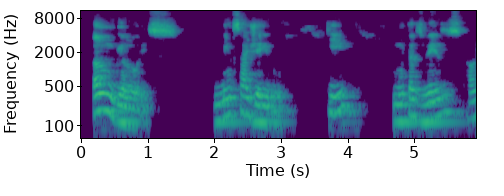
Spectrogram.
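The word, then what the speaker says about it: ἄγγελος: nós temos uma nuance Nós temos dois Gama esses dois Gamas que representa 2G Se a gente fosse pronunciar com 2G ficaria Mas acontece que quando tem dois Gamas esse primeiro aqui vai ter um sol nasal de n desta maneira ficará a pronúncia angelos mensageiro que muitas vezes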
